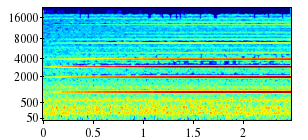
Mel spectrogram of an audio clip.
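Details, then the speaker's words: Tenma signal tracer's injector output fed into its own input in AF mode, volume slowly raised from zero: a steady pure tone near 1 kHz swells in loudness over a quiet background, the normal test signal for injecting into receiver stages. "and you hear that tone it's around a th000 uh Hertz or kilohertz and the purpose is to use for injecting into the stages of the receiver"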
